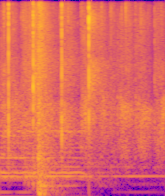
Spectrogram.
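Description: A live country band (pedal steel, electric guitars, bass and drums) ending a song: the held final chord stops with a loud drum hit about half a second in, and the sound then dies away.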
